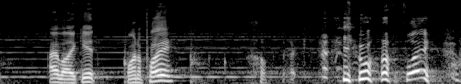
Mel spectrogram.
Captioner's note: laughing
